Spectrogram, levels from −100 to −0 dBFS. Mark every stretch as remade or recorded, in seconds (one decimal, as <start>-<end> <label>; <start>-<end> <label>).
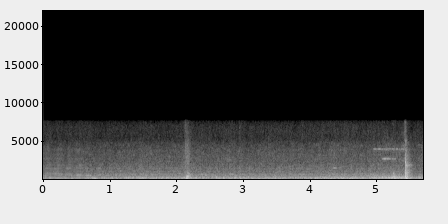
0.0-0.6 remade; 0.6-5.7 recorded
